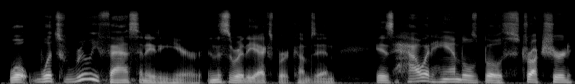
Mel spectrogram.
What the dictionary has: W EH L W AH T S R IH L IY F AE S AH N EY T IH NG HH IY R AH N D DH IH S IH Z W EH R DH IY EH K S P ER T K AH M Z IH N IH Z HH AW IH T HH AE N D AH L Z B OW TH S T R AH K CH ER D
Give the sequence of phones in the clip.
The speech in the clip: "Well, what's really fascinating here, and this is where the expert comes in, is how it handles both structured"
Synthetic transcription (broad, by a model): W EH L W AH T S R IH L IY F AE S AH N EY T IH NG HH IY R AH N DH IH S IH Z W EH R DH IY EH K S P ER T K AH M Z IH N IH Z HH AW IH T HH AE N D L Z B OW TH S T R AH K CH ER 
